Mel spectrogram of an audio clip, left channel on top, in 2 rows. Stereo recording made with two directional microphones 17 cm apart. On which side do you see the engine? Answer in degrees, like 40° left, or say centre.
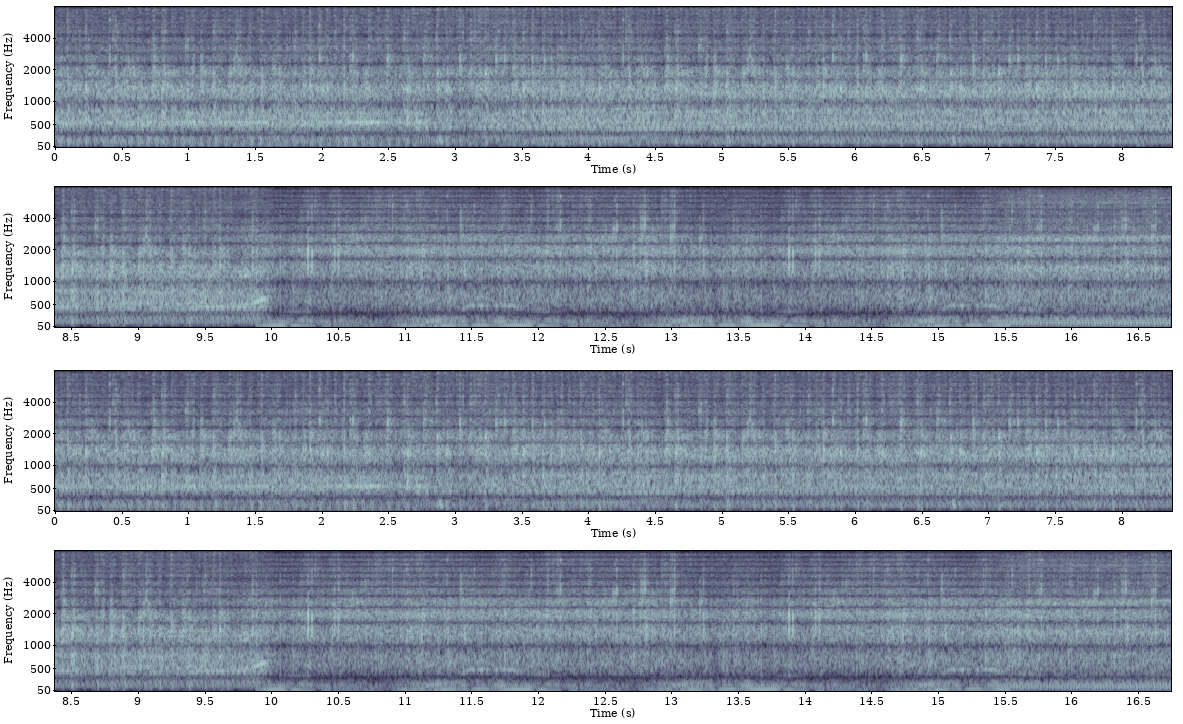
30° left.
